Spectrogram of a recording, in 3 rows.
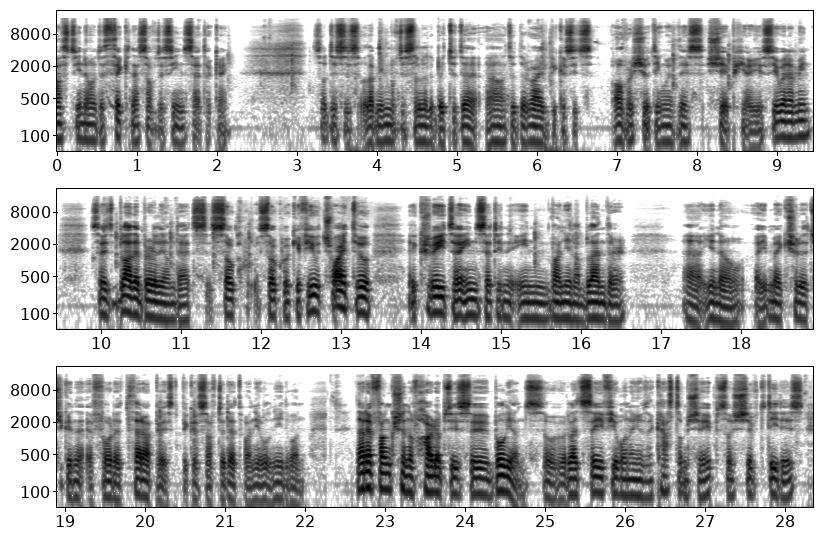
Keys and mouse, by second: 2.8 middle drag, 3.5 g, 7.6 middle drag, 8.3-9.6 middle drag, 10.0 shift+middle click, 10.7-11.1 middle drag, 11.3 shift+middle drag, 11.7-12.1 drag, 15.3 shift+drag, 15.8-19.4 drag, 20.1 shift+drag, 20.5-21.3 middle drag, 22.3 click, 26.8 shift+d.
